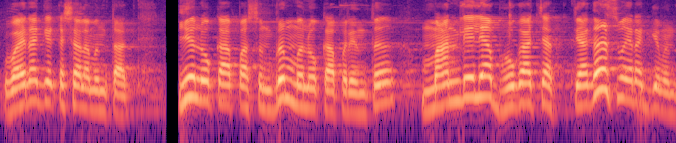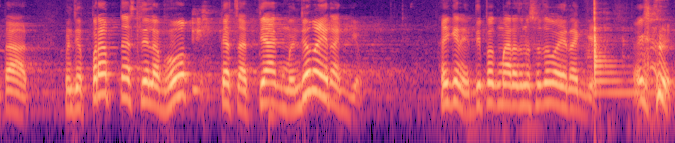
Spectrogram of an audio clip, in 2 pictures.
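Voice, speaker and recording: A man's voice: high voice, brisk. A man with a Marathi accent preaching a devotional kirtan sermon, telling a story and acting out its dialogue, and putting questions to his listeners. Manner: animated storyteller, acts out dialogue, asks the audience questions.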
